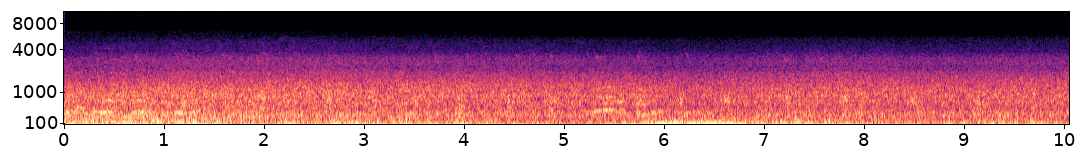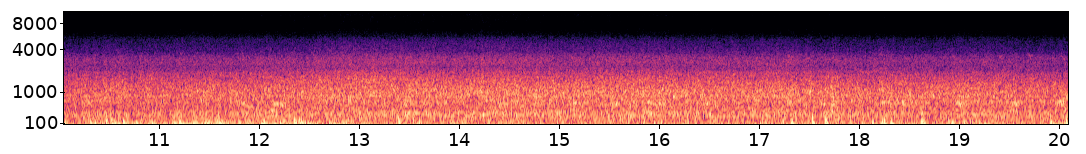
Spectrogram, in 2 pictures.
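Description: Heavy rain falling steadily on a corrugated metal (lámina) sheet roof, a continuous even hiss with a low rumble underneath.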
